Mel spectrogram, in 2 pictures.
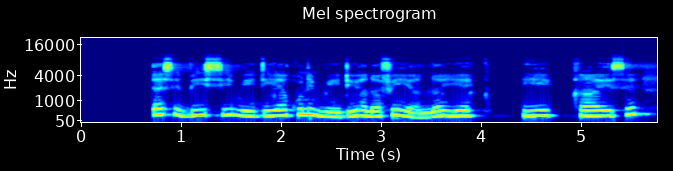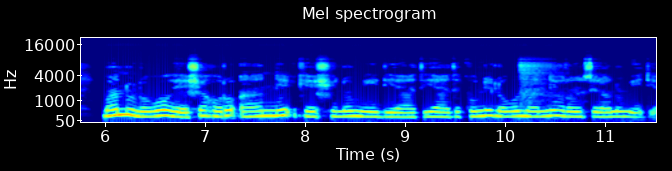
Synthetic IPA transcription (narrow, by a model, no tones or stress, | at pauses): ʔɛsɪbiːsimiːd̪ɪjakʊnɪmiːd̪ɪjhɐnɐfɪjɐnːɐj | jiːkʰːajsɛ | mɐnːʊlɔwɔɡeːʃːɐɦɔɾɔʔaːnːɪkeːʃːɪnɔmiːd̪ɪjat̪ɪjaːt̪ɪkʊnːɪlɔwɔmɐnːɪhɔɾɔnsɪɾɐnɔmiːd̪ɪjɐ̰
